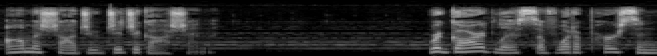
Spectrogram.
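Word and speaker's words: 応無所住而生其心: Engender the mind with no place to abide in our sino, Japanese way of writing. This is pronounced amashaju jijigashin.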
